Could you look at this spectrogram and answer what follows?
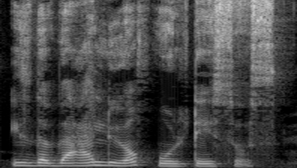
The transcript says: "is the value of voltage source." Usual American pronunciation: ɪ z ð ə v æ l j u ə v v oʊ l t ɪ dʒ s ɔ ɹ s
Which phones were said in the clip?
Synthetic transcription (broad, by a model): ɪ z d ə v æ l j u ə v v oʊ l t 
